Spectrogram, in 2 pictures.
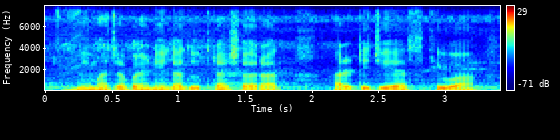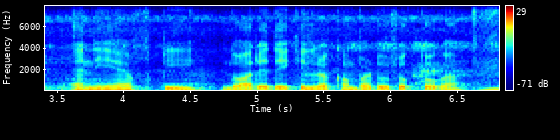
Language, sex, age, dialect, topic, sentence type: Marathi, male, 18-24, Standard Marathi, banking, question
